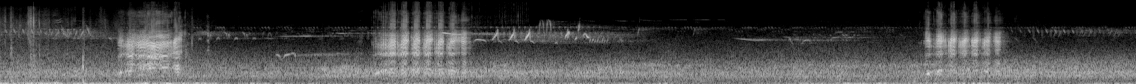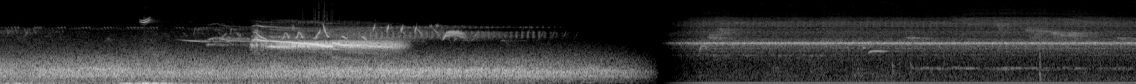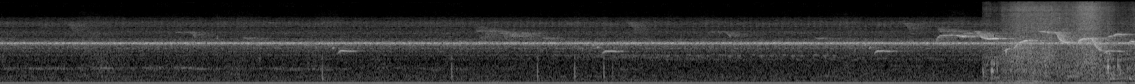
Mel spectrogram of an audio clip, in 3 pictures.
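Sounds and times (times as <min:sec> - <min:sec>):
animal bleating: 0:01.2 - 0:02.0, 0:03.7 - 0:04.8, 0:09.2 - 0:10.1
high bird chirps: 0:13.5 - 0:15.4, 0:32.6 - 0:34.0
background hiss: 0:32.6 - 0:34.0.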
